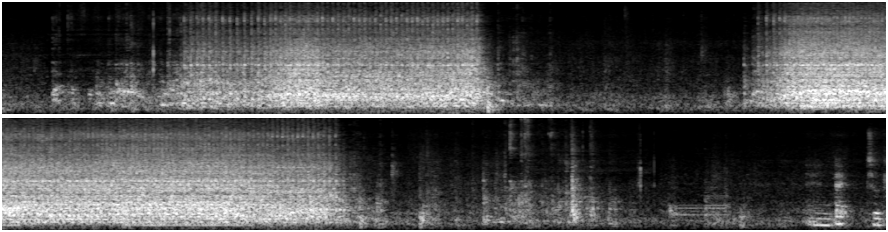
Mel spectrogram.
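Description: A sewing machine stitches patchwork strips for a braid or chevron design in two loud, steady bursts of whirring, separated by a pause and followed by quieter handling noise.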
